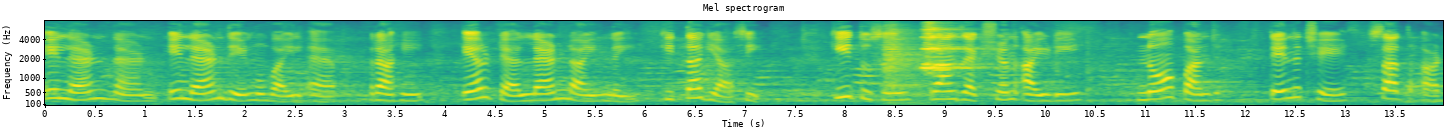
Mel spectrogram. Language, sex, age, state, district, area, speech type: Punjabi, female, 30-45, Punjab, Jalandhar, rural, read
